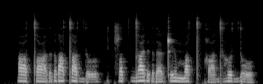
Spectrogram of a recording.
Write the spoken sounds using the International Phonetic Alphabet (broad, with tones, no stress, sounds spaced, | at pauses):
ɔ˧˩ tˤ o˧˩ r a˧ tˤ ʊ˩˧ d ɾ ʊ˩˧ | t͡ʃ a˧ tˤ d e˧˥˧ r a˩˧ ʈ ɪ˧˥˧ m o˧ tˤ q a˩˧ d ɦ ʊ˥˧ d ɾ o˧˩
